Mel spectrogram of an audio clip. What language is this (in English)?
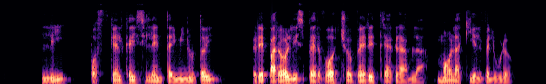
Esperanto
